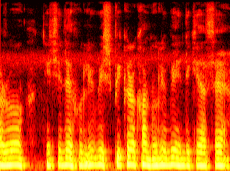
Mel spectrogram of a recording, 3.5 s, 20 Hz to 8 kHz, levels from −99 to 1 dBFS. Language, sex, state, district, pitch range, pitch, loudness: Nagamese, male, Nagaland, Kohima, 120-125 Hz, 120 Hz, -14 LUFS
